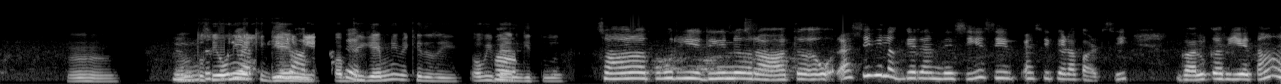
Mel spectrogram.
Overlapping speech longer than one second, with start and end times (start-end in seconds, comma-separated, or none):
1.8-3.7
